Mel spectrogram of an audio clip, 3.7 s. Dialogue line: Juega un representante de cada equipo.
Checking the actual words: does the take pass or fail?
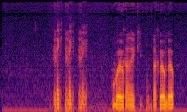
fail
